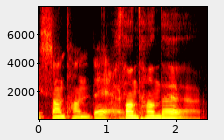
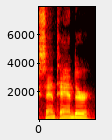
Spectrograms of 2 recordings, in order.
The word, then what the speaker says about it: Santander: It's like, actually, it's really a feminine sounding version. So just be dainty with it. Don't say my name with any hard punctuation. Just as dainty as you can possibly say my name. That's how you say it.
